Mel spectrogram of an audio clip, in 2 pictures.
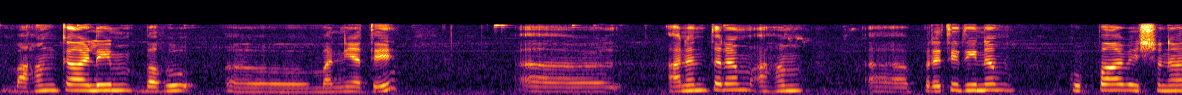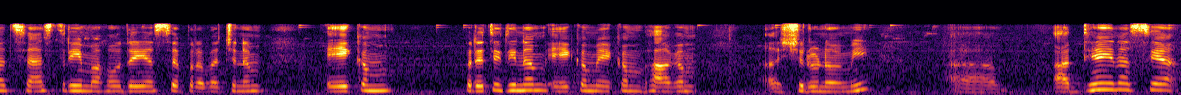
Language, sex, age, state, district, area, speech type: Sanskrit, female, 45-60, Andhra Pradesh, Krishna, urban, spontaneous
